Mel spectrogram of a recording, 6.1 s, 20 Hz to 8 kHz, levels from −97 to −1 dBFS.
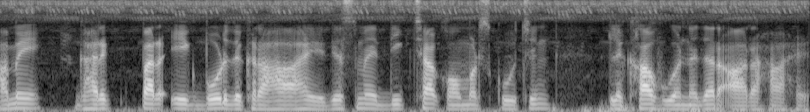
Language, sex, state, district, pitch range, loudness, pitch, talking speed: Hindi, male, Bihar, Samastipur, 105-120 Hz, -22 LUFS, 110 Hz, 180 wpm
